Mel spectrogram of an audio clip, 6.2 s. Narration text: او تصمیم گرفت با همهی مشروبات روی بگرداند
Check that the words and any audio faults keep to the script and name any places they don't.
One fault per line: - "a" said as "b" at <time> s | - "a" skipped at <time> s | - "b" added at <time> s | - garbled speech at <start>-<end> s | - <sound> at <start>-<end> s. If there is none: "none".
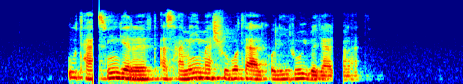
- dropout at 1.2-1.3 s
- "با" said as "از" at 2.2 s
- "الکلی" added at 3.3 s
- dropout at 4.4-4.6 s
